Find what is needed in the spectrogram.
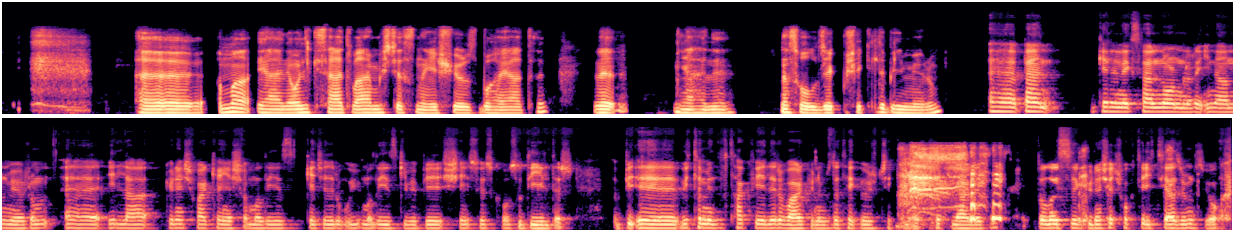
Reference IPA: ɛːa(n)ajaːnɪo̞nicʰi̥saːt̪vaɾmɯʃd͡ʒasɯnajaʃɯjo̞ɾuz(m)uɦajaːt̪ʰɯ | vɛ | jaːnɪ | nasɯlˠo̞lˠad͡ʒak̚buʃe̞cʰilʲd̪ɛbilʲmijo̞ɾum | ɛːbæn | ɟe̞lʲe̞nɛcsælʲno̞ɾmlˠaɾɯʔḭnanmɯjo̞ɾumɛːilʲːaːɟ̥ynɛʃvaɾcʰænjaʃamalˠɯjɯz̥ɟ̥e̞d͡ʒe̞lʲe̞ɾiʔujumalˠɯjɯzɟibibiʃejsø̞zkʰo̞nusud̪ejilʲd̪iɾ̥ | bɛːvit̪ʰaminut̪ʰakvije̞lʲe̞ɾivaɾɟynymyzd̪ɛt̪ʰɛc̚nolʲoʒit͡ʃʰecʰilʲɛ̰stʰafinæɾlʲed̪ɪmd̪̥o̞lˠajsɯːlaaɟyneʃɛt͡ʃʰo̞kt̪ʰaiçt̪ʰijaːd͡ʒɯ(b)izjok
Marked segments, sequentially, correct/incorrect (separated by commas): incorrect, incorrect, incorrect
